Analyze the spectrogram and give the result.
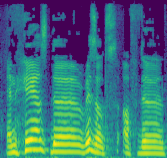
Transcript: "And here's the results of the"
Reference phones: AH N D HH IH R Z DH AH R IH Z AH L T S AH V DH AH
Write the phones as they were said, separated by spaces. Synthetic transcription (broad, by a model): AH N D HH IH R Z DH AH R IH Z AH L T S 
